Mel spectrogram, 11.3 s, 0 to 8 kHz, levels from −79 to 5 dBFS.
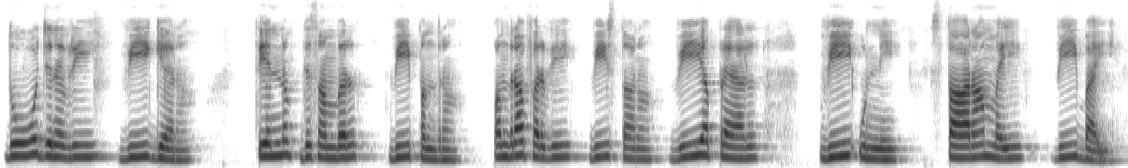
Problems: none marked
